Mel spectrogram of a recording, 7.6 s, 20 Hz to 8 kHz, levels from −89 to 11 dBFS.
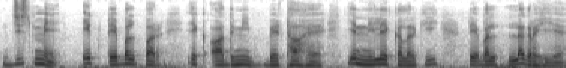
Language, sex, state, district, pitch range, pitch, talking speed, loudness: Hindi, male, Rajasthan, Bikaner, 115-145 Hz, 125 Hz, 125 wpm, -17 LUFS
